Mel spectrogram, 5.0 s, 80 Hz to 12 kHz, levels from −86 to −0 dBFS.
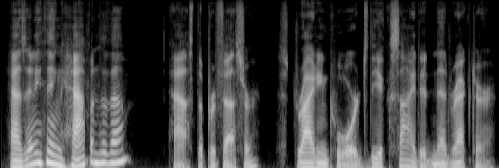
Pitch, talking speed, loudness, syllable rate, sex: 115 Hz, 170 wpm, -21 LUFS, 6.1 syllables/s, male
